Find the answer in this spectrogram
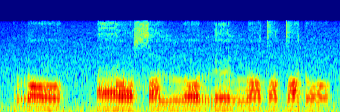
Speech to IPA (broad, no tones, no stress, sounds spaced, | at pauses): r ɔ | ʕ ɔ sˤ e lː ɔ r ɜ lː ɔ dˤ ɜ dˤ e ɗ ɔ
